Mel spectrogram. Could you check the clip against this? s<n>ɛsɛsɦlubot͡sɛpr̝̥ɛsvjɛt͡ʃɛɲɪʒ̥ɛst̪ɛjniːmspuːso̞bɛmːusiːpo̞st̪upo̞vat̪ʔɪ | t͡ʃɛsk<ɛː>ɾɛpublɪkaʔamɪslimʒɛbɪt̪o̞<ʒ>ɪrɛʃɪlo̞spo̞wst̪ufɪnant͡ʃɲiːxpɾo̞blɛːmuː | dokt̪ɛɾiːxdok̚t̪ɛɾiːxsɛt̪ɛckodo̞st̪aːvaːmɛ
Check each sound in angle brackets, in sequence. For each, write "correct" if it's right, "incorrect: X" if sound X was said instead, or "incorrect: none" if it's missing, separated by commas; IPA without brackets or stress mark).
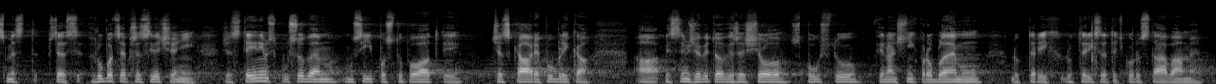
incorrect: m, incorrect: aː, incorrect: v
